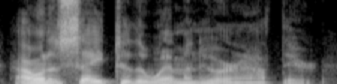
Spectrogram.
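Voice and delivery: rally the women like a preacher; preaching exhortation. Acted. Urgent exhortation to women listeners.

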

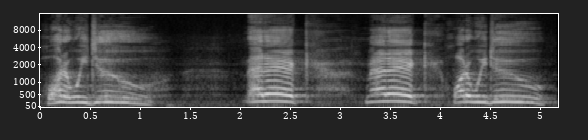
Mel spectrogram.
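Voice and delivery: high panicked cries for a medic; man down shout. Retold or imitated. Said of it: "there were screams up and down the beach".

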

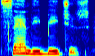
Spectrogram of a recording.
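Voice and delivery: normal talking voice

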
